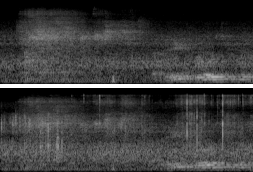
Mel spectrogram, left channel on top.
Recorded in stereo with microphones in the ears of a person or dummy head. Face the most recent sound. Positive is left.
turn(degrees=-45)  # may be behind; listen again after turning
